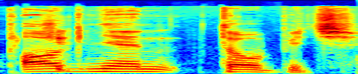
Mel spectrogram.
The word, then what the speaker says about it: Ognjen Topić: Ognjen Topić. Yeah, you say it. Topić, dude. Topić.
